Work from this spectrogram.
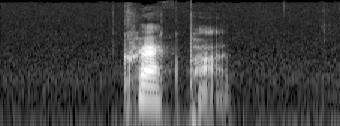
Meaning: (noun) 1. An eccentric, crazy or foolish person 2. Someone addicted to crack cocaine (i.e. a drug addict); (adjective) Eccentric or impractical
- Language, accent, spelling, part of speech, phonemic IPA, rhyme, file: English, US, crackpot, noun / adjective, /ˈkɹæk.pɒt/, -ækpɒt, En-us-crackpot.ogg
